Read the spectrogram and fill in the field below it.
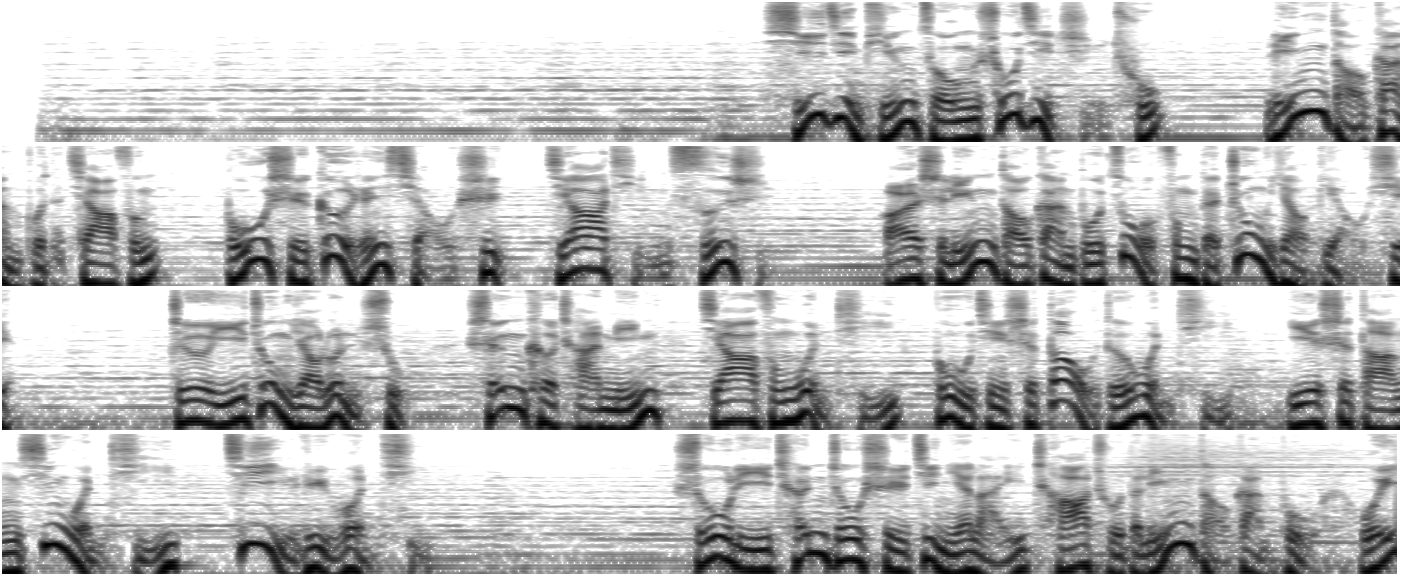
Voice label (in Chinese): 男 党建专题 失守的家风 严肃厚重; 郴州市; 男369-中英双语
